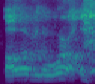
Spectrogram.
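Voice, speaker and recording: Man with a highish voice, echoey room. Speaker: series creator. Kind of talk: casual interview talk.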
